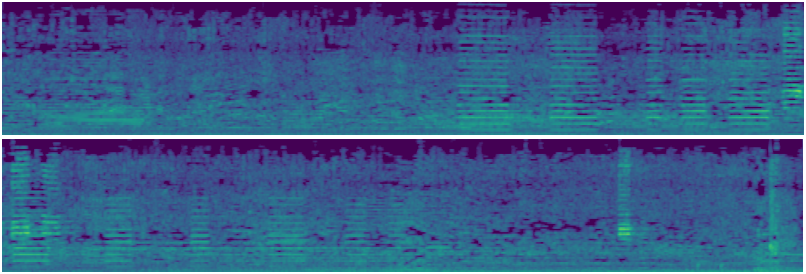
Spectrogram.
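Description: Car horns honking in celebration, held blasts in two spells in the first half, over the steady rumble of slow-moving cars and motorbikes and the voices of a crowd.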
